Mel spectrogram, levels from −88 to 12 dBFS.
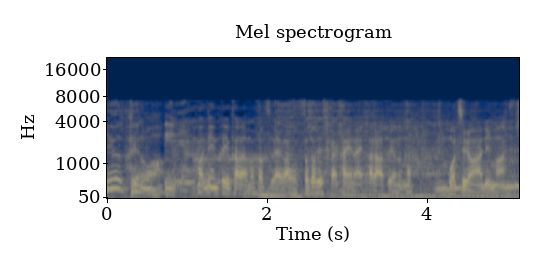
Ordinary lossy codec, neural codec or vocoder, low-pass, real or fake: none; codec, 16 kHz, 2 kbps, FunCodec, trained on LibriTTS, 25 frames a second; 7.2 kHz; fake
